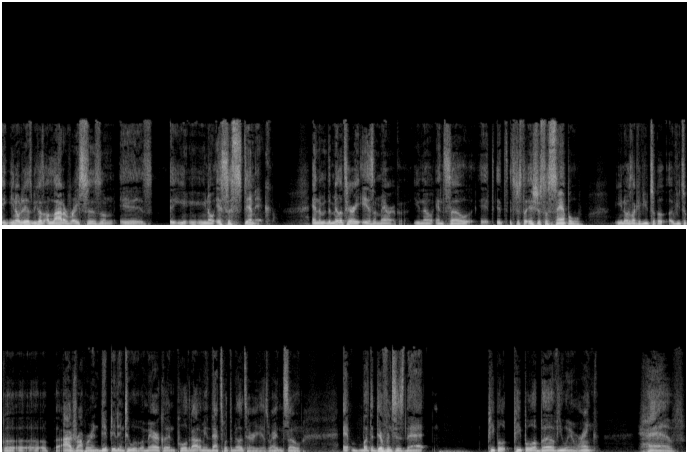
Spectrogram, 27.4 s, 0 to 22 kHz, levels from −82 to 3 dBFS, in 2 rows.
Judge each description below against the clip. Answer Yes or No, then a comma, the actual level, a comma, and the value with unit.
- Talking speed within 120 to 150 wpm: No, average, 180 wpm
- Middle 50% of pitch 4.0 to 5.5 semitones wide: Yes, average, 4.9 semitones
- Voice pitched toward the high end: No, very low, 95 Hz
